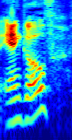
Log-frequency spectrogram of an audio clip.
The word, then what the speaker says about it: Angove: In the scheme of YouTube channels, we have Brad Angove.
